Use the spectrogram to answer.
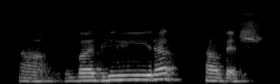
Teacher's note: So we don't roll the R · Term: single Ra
